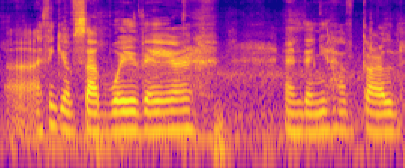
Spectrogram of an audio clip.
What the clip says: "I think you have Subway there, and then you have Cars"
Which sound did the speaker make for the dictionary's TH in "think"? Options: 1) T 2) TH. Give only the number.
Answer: 2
